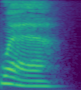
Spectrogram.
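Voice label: "where", British English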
